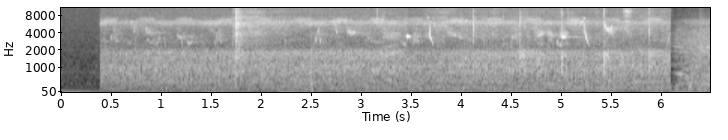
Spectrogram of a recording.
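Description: Outdoor field ambience: a steady wash of background noise with small birds chirping repeatedly over it, starting abruptly just under half a second in.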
